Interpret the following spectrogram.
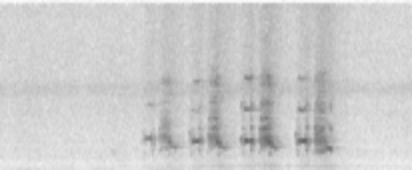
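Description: A bird chirping: a quick run of about five short high calls lasting about two seconds.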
